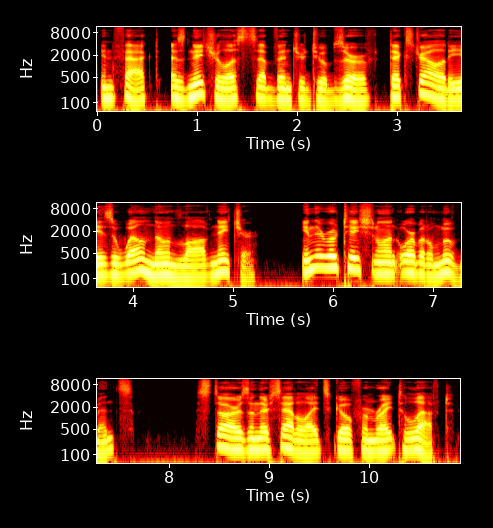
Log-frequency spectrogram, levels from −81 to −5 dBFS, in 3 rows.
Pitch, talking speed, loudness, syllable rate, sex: 135 Hz, 165 wpm, -17 LUFS, 5.6 syllables/s, male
